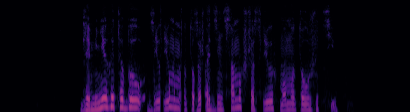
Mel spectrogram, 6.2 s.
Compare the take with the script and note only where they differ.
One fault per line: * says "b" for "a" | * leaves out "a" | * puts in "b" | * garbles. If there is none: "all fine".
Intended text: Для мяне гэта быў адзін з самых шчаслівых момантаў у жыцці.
* garbles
